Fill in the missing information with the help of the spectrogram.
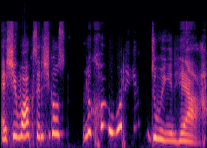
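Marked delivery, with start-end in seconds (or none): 1.1-2.7 bad, messy put-on Caribbean accent, sing-song. Quoting a woman who walks into the faculty lounge, in a bad Caribbean accent. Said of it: "I'm about to mess up her Caribbean accent".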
